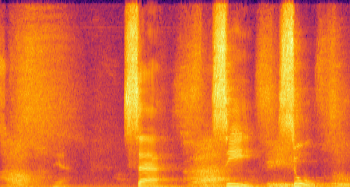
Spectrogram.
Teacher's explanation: bawah kalau tadi kan ke atas ini sekarang ke bawah ya sejajar ujung lidahnya menempel pada bagian dalam dari gigi seri bawah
